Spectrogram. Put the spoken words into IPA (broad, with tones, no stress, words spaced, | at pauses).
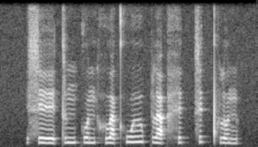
seː˨˩tɯ˧ŋko˧n hu˨˩a̯kʰwɯː˥˩ pla˦˥ʔ he˥˩k̚ se˥˩k̚pʰlo˧n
